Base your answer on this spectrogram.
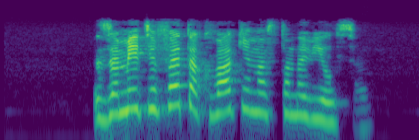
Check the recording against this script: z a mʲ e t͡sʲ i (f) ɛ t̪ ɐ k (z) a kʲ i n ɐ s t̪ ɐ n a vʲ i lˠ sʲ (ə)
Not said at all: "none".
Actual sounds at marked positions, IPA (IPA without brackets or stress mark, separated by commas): f, v, ɐ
